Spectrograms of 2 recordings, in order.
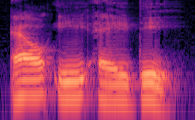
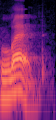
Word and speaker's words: lead: L-E-A-D. Pronounced lead. It's a heavy metal. The old pipes were made of lead.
